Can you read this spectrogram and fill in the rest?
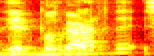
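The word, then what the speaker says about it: Dirk Bogarde: Y la cara de Bogart, ¿cómo se pronuncia? – Dirk Bogart.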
